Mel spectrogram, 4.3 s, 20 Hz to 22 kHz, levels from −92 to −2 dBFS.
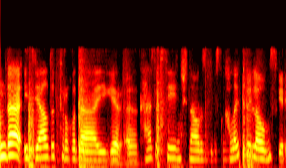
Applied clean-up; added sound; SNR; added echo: neural mask model RNNoise.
